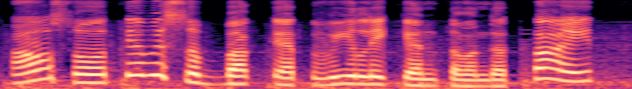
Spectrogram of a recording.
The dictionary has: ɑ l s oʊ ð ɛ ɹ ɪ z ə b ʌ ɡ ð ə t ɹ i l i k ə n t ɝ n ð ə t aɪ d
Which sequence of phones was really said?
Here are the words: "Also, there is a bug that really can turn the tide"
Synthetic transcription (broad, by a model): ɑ l s oʊ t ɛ w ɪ s ə b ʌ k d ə t w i l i k ə n t ɝ n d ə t aɪ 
